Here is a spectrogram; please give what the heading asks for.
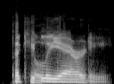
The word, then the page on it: peculiarity: American English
